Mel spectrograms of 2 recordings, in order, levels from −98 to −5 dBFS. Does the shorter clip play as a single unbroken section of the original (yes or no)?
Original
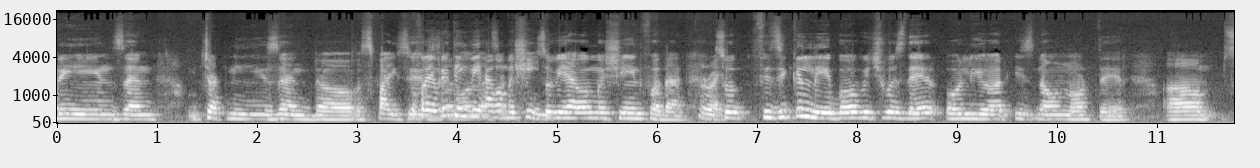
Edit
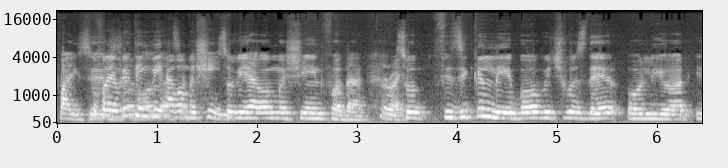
yes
